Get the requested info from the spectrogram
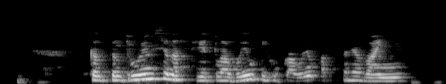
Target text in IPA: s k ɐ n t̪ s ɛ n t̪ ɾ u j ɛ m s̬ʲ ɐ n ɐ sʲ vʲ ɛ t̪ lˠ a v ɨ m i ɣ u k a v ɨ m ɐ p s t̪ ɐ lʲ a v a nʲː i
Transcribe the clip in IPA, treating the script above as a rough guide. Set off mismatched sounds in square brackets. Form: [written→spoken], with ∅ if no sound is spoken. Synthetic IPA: s k ɐ n t̪ s ɛ n t̪ ɾ u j ɛ m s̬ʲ ɐ n ɐ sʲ vʲ ɛ t̪ lˠ a v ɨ m i ɣ u k a v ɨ m ɐ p s t̪ ɐ lʲ a v a nʲː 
